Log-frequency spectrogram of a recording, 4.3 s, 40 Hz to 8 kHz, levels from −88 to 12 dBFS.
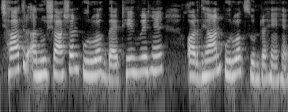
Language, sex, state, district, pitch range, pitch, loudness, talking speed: Hindi, female, Jharkhand, Garhwa, 215-270 Hz, 235 Hz, -14 LUFS, 165 wpm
